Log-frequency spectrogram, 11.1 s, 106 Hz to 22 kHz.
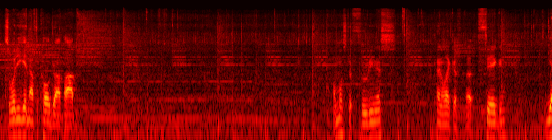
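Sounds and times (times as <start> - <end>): music with sustained tones: 0.0 - 11.0
steady hiss: 0.0 - 11.0.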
